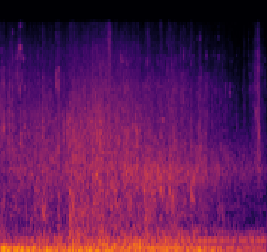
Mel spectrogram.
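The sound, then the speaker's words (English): A deep, heavy boom of an underground mine ramp collapsing in Chile rolls into a loud, continuous rumbling roar, thick with low-end crashing that holds steady for a few seconds before easing slightly. “He didn't realize it at first, but that sound he heard was the collapse of a ramp that was the only way to the world above.”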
